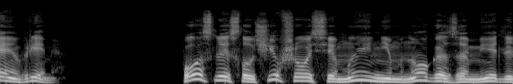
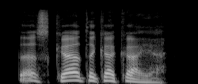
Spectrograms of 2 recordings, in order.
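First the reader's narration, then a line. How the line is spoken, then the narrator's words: Grumbling. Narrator (Russian): бурчал Минин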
